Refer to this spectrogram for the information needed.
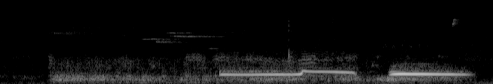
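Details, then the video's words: Mourning dove cooing: after a stretch of soft rushing noise, two low, smooth, hollow coo notes, the first held and stepping slightly upward near its end, the second shorter and louder. "Mourning Dove Calls and Sounds"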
